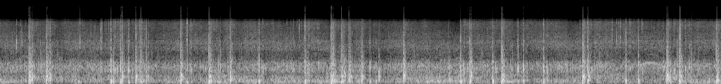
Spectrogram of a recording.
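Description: Aerial firework shells bursting overhead in a dense, irregular string of bangs and crackles, several a second.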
